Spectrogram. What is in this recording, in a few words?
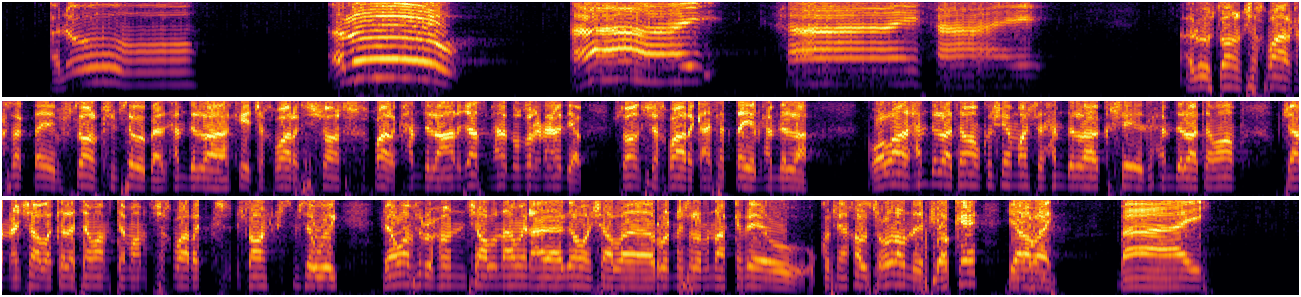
baby heloo; Ringtones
